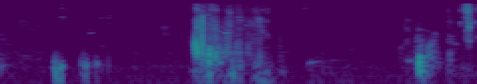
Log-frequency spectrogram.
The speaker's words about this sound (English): So I just need to take a sip of water.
